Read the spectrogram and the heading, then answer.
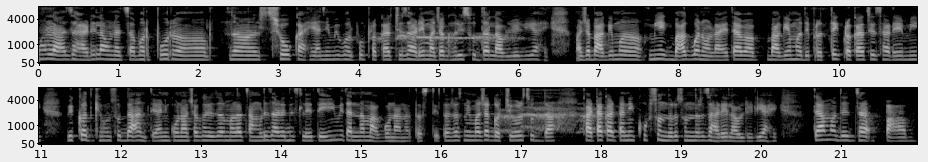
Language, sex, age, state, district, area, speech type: Marathi, female, 30-45, Maharashtra, Wardha, urban, spontaneous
